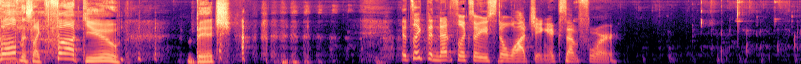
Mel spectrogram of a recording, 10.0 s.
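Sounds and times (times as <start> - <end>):
speech: 0.0 - 1.8, 2.4 - 3.1, 5.0 - 7.8
laughter: 2.7 - 4.8
dog licking a microphone: 8.2 - 10.0.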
